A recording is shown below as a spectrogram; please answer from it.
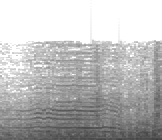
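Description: A hill climb motorcycle engine runs hard at a motocross hill climb event, a loud rising rev that holds steady and close, with slight fluctuation as the rider searches for grip.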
